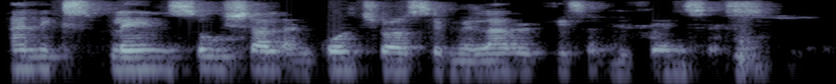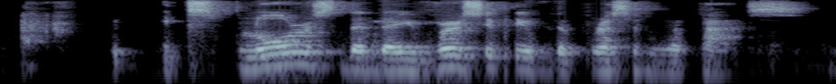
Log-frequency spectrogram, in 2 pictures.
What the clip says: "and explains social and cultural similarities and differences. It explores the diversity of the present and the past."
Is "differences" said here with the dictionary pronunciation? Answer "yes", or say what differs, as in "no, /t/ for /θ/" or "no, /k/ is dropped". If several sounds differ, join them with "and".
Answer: no, /ɹ/ is dropped and /s/ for /z/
